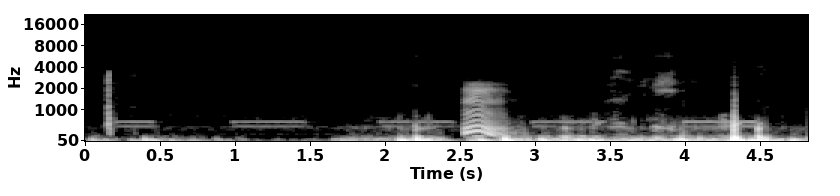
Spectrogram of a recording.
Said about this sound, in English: Okay. Does not sound promising. All right, no. The lines are busy. That could just be bad traffic or it could be problems, right, with the storm. Yeah. More than likely, it's problems with a storm.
